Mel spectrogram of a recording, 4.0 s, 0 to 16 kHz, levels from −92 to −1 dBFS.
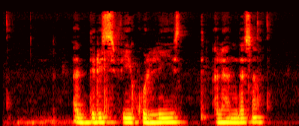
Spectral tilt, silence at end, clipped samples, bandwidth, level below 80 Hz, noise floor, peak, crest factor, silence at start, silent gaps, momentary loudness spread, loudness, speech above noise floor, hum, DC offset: -5 dB/octave; 0.5 s; under 0.1%; 11.5 kHz; -58 dBFS; -53 dBFS; -12 dBFS; 14 dB; 0.45 s; none; 11 LU; -26 LUFS; 28 dB; none; under 0.1%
